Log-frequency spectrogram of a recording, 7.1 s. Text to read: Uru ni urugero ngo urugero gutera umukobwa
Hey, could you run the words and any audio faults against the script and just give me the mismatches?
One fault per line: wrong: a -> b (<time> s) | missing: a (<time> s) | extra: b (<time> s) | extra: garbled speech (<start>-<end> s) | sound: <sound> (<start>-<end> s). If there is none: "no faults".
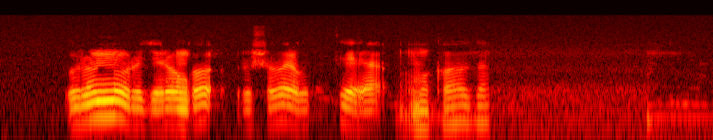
wrong: urugero -> rushobora (2.4 s)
